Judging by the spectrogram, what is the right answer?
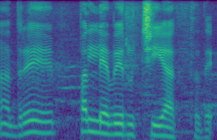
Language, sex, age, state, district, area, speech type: Kannada, female, 45-60, Karnataka, Dakshina Kannada, rural, spontaneous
